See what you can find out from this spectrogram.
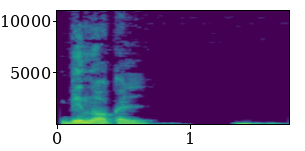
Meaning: binoculars
- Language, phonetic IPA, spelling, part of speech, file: Russian, [bʲɪˈnoklʲ], бинокль, noun, Ru-бинокль.ogg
